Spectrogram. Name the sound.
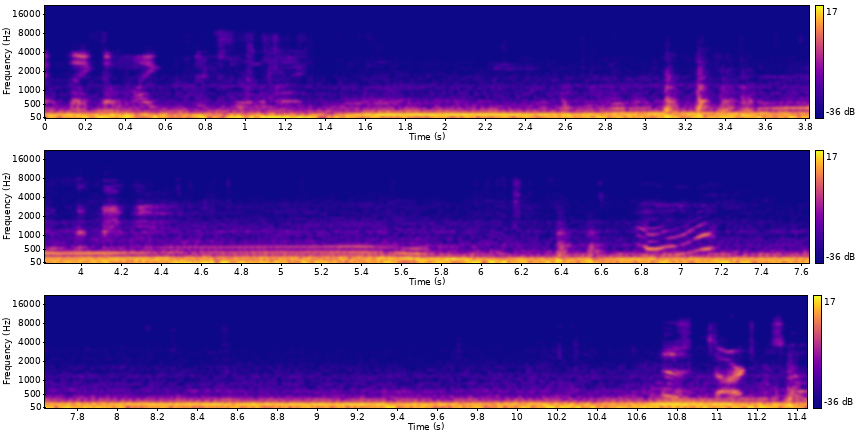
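Toyota Supra engine revving while driving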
